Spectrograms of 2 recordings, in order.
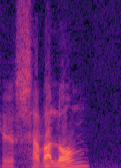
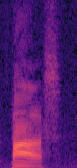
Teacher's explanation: It is read voiceless S at the start and or at the end of the word, like savalon, that means sand, or like pas, that means peace.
